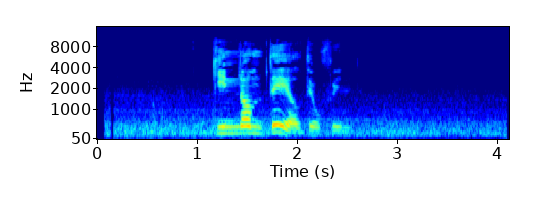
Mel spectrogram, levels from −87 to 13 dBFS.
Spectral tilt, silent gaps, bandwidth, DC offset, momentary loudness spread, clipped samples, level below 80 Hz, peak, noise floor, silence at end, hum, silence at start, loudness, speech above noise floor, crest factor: -3.5 dB/octave; none; 10 kHz; under 0.1%; 23 LU; under 0.1%; -84 dBFS; -12 dBFS; -57 dBFS; 1.6 s; none; 1.15 s; -28 LUFS; 29 dB; 20 dB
